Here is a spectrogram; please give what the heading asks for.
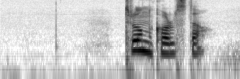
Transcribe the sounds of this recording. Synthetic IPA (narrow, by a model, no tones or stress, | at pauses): t̪ʰɾʊnkʰɔlst̪ɑ̰ː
